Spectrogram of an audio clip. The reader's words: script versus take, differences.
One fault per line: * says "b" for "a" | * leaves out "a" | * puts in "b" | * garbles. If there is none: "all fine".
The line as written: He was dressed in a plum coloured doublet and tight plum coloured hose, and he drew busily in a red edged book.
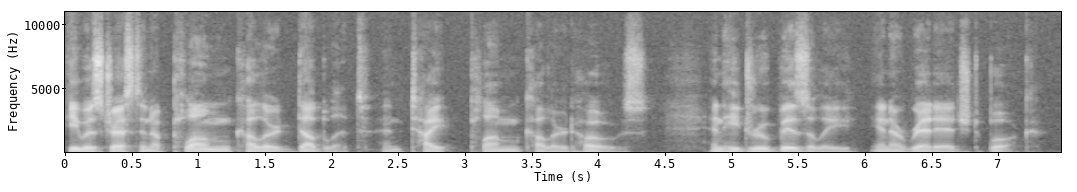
all fine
